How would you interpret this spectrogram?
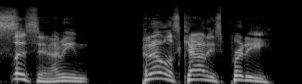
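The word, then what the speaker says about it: Pinellas: I've always said Penllis. Who are the folks that say Pine Nellis? The Hillbillies. Pod Nellis. Listen, I mean, Penllis County is pretty civilized now, but Nellis.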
